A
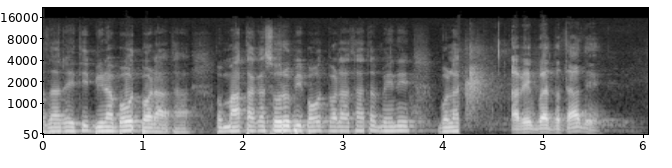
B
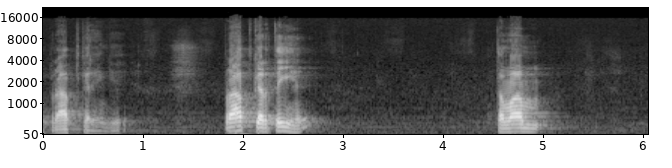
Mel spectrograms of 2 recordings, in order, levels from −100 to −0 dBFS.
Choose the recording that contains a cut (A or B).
A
